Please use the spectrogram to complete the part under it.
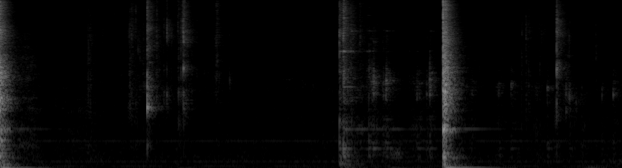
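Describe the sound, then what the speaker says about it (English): Eggs cracked against a flat kitchen surface while making fresh pasta dough: two sharp, close knocks with short clattery tails, separated by quieter handling noises. "The best way to crack an egg is not on the side of a bowl, but on the flat surface."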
